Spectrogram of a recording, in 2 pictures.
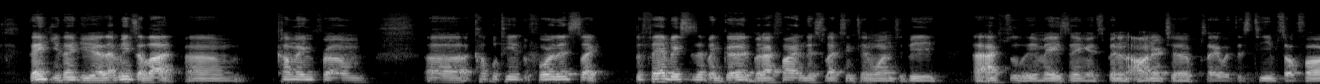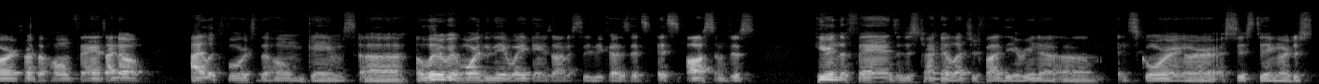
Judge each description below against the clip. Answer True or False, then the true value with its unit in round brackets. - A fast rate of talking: True (215 wpm)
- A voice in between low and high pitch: False (95 Hz)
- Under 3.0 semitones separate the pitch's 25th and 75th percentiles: True (2.4 semitones)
